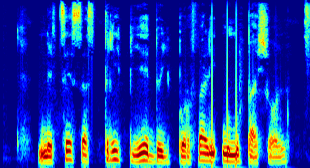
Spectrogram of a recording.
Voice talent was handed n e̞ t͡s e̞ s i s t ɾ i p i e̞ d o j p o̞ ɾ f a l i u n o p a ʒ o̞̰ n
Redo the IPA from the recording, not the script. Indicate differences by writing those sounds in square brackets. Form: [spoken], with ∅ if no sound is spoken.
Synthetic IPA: n e̞ t͡s e̞ s [a] s t ɾ i p i e̞ d o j p o̞ ɾ f a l i u n [u] p a [ʃ] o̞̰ n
